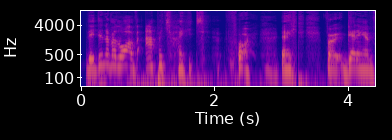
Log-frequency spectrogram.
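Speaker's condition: No condition

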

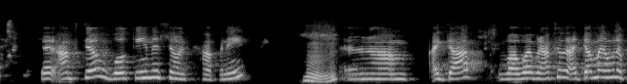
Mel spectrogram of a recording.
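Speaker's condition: Down syndrome; congenital; public speaker giving speeches on stage, described as a very good speaker

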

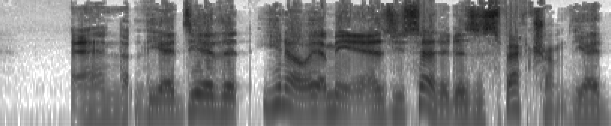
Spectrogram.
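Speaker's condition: Cleft palate; cleft palate present from birth; difficulty producing l sounds

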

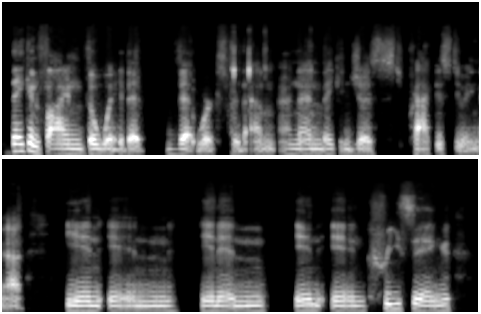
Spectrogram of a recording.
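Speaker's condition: Stuttering; two-week fluency shaping program at 17, openly disclosing stutter since 23; uses fluency techniques incl. continuous voicing, self-advertising, voluntary stuttering; much more fluent with techniques, deliberate light repetitions like in in insert, techniques keep speech moving forward; repeated sounds, repeated words

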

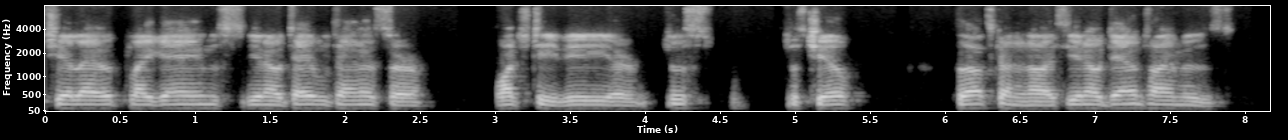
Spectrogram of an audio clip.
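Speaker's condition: No condition

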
